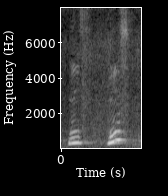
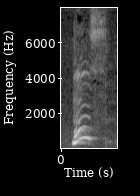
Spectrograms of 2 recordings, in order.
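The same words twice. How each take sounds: First: Repeated nudging command to a pet; coaxing command. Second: Much higher, rising singsong move; high pleading call. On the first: Telling her dog Dio to get out of the way, coaxing. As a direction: push the dog along, rising. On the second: Urging her dog Dio to move, high rising call. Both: Real, not acted.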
